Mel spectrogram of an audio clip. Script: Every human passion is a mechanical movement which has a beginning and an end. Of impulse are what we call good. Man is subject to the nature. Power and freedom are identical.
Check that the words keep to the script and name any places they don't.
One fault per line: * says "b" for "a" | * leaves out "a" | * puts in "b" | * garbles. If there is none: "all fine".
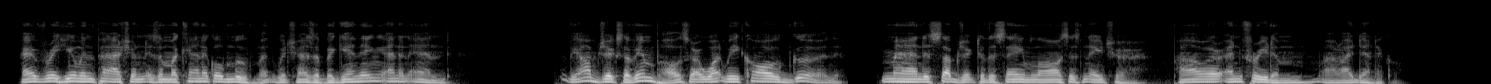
* puts in "The objects"
* puts in "same laws as"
